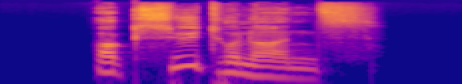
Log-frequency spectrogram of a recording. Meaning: genitive of Oxytonon
- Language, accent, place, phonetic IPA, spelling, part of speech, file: German, Germany, Berlin, [ɔˈksyːtonɔns], Oxytonons, noun, De-Oxytonons.ogg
